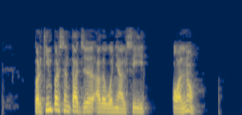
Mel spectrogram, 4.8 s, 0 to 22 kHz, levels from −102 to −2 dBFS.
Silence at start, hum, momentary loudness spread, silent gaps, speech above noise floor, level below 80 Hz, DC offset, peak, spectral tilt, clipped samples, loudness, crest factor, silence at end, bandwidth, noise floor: 0.7 s; none; 9 LU; 3.37-3.41 s; 57 dB; -60 dBFS; under 0.1%; -2 dBFS; -7.5 dB/octave; under 0.1%; -18 LUFS; 18 dB; 0.95 s; 7.6 kHz; -74 dBFS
